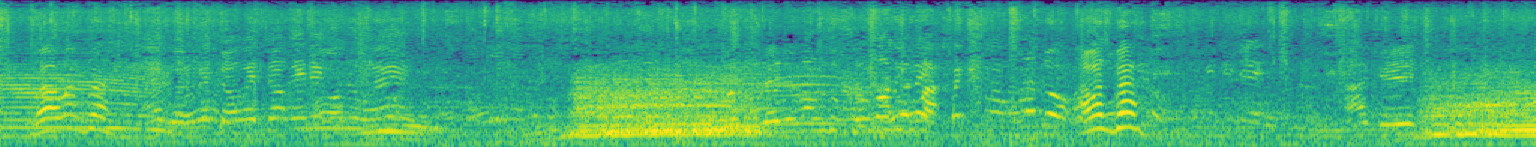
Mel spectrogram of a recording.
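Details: Cattle at Setia Farm in Indonesia, said to resemble Wariso, being led out of its pen: deep harmonic lowing bursts rising and falling over a span of seconds, mixed with men talking nearby and outdoor farmyard noise.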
